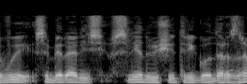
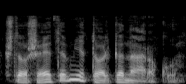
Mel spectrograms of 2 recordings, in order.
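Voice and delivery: usual speaking voice

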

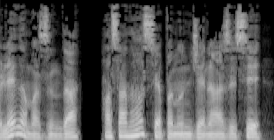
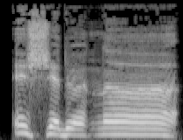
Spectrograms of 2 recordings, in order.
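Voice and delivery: slow, fading dying whisper of prayer; last breath, prayer cut off; death groan; 7 semitones higher, slower than usual. A narrator's reading. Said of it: "Hasan son nefesini verirken". (son nefeste kesilen şehadet)

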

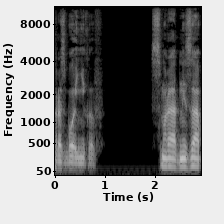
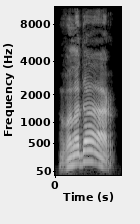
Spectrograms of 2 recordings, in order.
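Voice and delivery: shouted name, drawn out; calling out; 4 semitones higher, 5 dB louder, slower than usual. A narrator's reading. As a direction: call your brother across the fight. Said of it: "закричал брату".

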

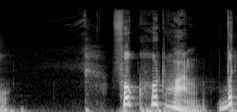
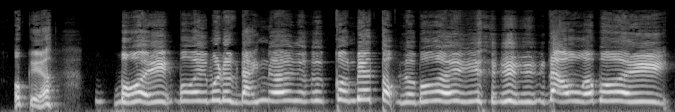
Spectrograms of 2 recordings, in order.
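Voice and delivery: put-on very high child's voice, crying out in pain; a beaten boy yelping for mercy. Son begs his father to stop the beating, high pleading yelps. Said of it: "kêu lên oai oái".

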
